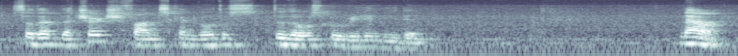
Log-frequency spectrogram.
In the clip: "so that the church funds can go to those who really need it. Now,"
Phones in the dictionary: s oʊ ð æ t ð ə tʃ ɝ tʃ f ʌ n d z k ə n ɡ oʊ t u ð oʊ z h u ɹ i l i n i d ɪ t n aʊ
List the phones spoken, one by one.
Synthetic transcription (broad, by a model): s oʊ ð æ t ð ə tʃ ɝ tʃ f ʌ n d s k ə n ɡ oʊ t u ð oʊ s h u ɹ i l i n i d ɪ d n aʊ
